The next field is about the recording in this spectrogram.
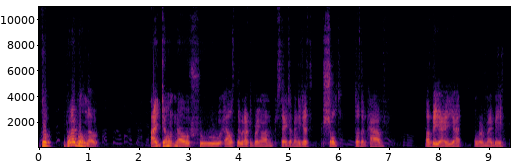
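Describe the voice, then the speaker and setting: Guy streamer, kinda low voice, rambly casual commentary, keeps restarting his sentences. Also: warm tone, rough recording. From Canada. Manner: halting, thinks aloud with repeated restarts. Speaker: streamer reacting to a live anime event.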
